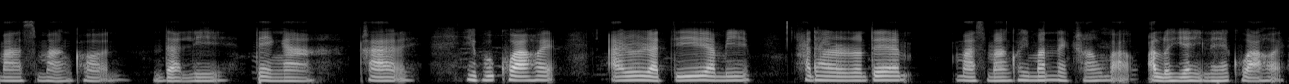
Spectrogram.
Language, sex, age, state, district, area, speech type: Assamese, female, 30-45, Assam, Dhemaji, rural, spontaneous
